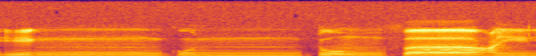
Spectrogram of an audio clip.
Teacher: Kemudian tum izhar syafawi, jangan dipanjangkan dua harakat di sini. Di sini sempurnakan saja bunyi mim mati · Asalnya hamzah baris bawah bertemu nun bunyi in, tapi datang kaf disamarkan, dua harakat. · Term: ikhfa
